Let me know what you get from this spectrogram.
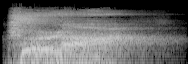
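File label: win, chinese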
